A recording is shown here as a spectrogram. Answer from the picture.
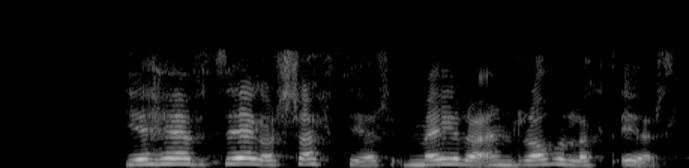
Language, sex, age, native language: Icelandic, male, 12, Icelandic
